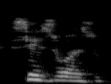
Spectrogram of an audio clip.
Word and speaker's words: ces oiseaux: ces oiseau masculin pluriel s entre deux voyeles ces oiseaux donc quatre adjectifs démonstratif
